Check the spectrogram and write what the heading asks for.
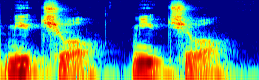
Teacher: the t is pronounced more like a CH because it comes before a u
